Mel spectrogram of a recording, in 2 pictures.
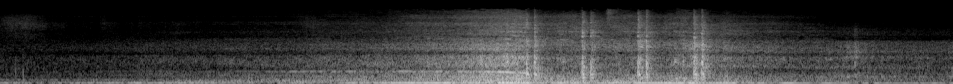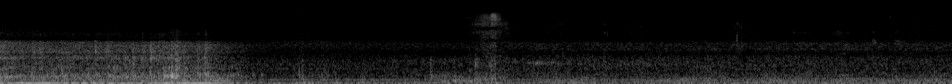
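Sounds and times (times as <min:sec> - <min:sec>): train passing rumble: 0:00.0 - 0:19.0
wheel clacks over rail joints: 0:05.2 - 0:07.4.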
